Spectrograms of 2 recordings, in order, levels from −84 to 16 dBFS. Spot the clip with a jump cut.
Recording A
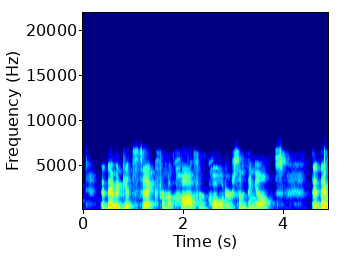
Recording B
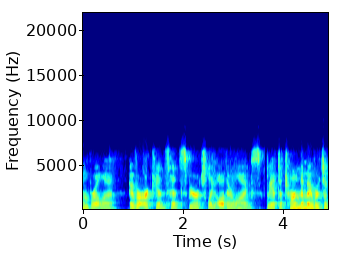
B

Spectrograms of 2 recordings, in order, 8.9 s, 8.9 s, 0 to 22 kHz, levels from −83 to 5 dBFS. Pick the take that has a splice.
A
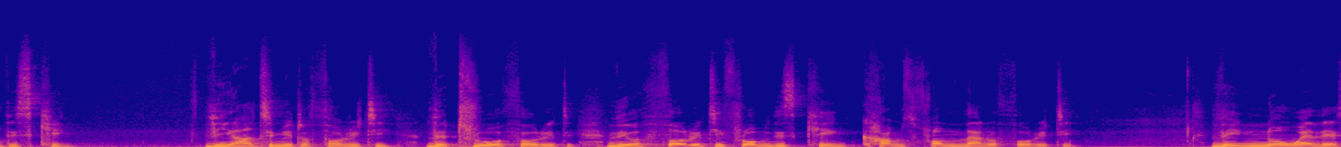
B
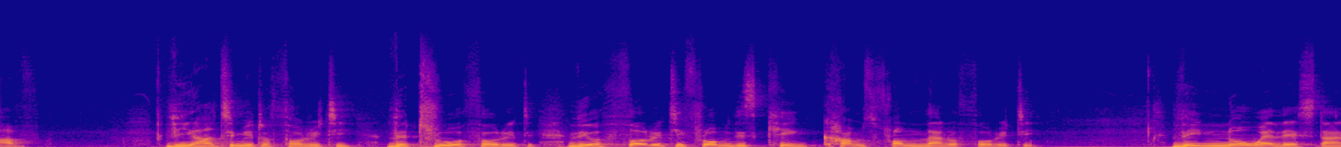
B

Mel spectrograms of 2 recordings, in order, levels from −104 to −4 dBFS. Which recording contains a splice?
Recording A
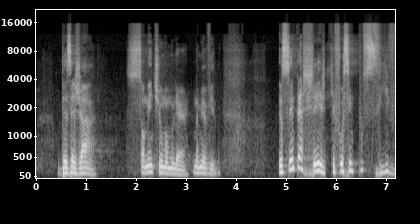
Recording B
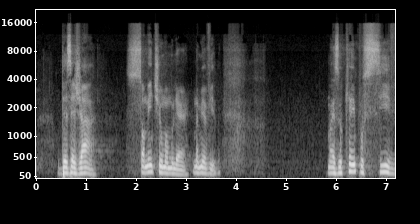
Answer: A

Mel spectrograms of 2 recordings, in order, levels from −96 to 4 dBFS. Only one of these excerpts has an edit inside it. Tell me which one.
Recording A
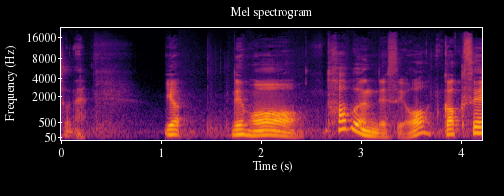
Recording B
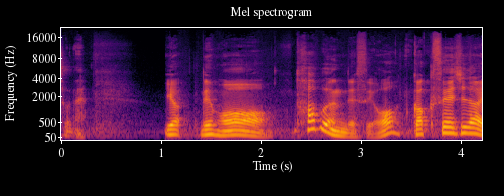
B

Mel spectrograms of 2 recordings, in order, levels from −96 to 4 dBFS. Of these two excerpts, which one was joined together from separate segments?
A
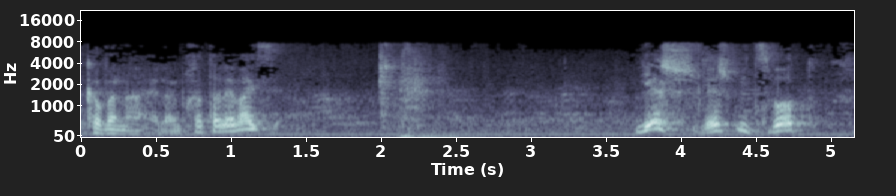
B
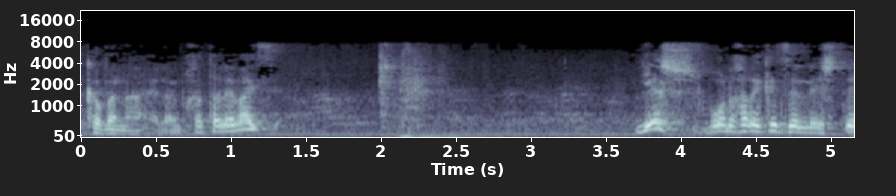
A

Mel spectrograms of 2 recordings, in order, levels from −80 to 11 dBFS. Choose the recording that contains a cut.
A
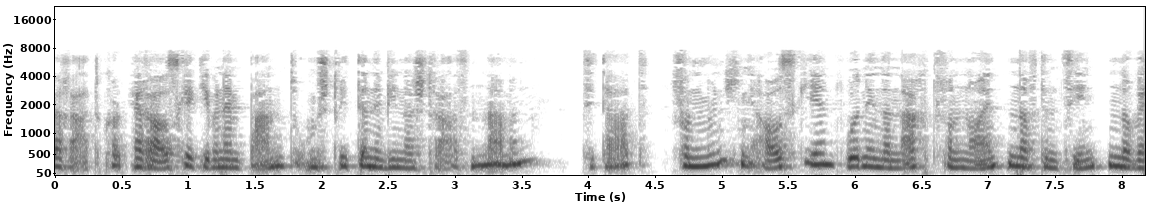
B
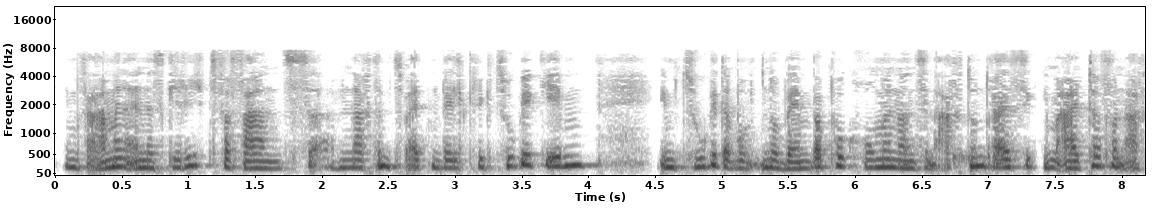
A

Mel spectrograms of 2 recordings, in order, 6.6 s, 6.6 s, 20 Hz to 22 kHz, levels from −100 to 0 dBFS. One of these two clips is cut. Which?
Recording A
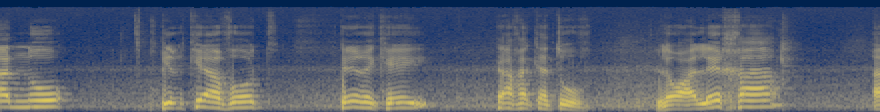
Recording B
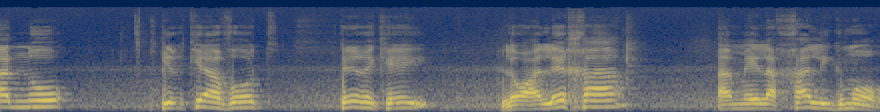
B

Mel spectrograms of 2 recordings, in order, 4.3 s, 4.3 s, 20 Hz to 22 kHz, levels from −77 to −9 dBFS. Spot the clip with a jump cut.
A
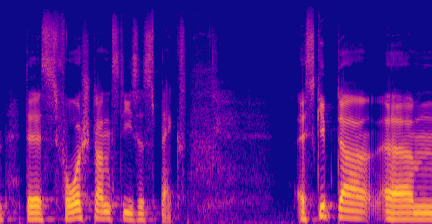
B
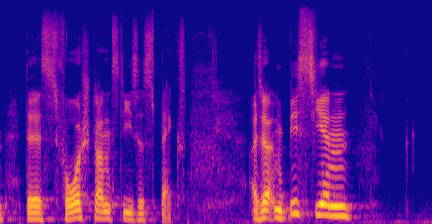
B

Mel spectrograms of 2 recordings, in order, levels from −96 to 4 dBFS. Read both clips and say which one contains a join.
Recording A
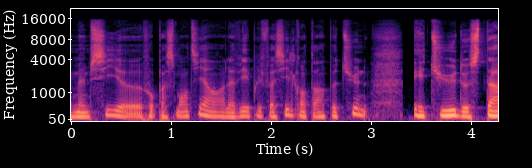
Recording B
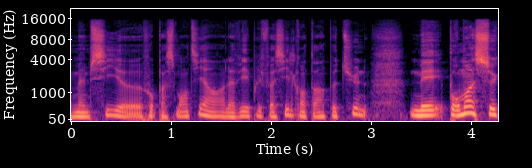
A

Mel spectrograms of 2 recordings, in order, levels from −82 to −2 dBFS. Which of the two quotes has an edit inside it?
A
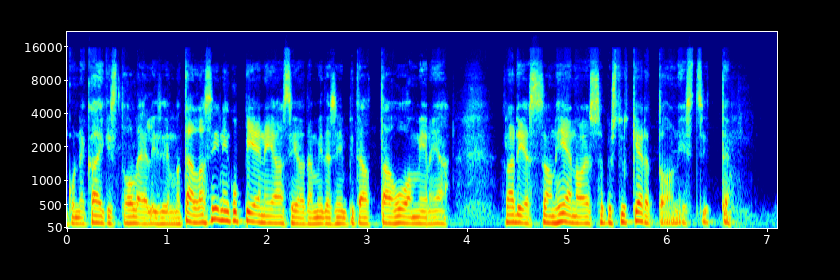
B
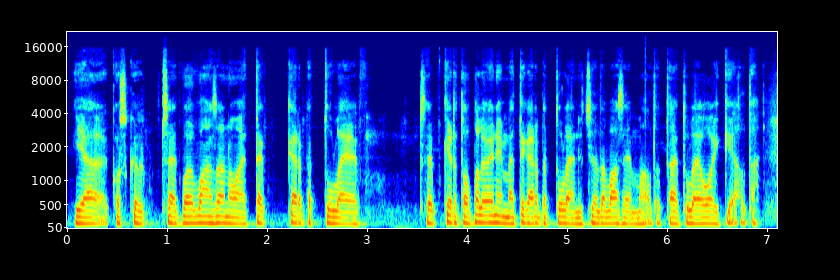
A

